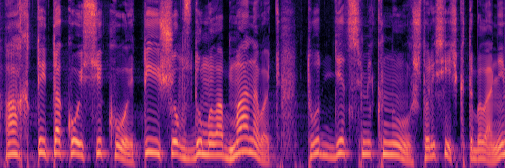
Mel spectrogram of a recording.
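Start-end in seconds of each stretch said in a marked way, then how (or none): 0.0-3.5 scolding wife. Acted. Old woman scolding husband over the missing fish, indignantly. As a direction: scold the husband for tricking her. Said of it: "и начала ругать мужа".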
